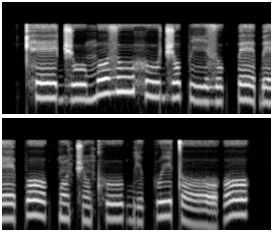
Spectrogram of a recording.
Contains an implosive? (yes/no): yes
